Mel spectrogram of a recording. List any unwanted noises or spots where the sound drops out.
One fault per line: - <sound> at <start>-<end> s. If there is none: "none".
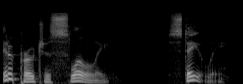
none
